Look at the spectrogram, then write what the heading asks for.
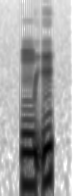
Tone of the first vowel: rising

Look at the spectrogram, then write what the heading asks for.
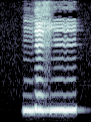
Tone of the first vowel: high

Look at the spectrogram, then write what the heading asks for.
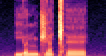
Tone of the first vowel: low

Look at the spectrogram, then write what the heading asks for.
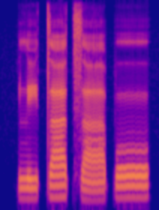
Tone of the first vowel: low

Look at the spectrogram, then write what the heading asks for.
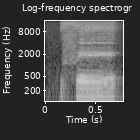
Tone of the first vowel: low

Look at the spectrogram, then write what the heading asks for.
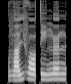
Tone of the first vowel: rising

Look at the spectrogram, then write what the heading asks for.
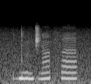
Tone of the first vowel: low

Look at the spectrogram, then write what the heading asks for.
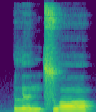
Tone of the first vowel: low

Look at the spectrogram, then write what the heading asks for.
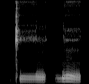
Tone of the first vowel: low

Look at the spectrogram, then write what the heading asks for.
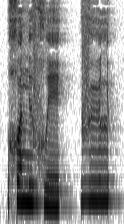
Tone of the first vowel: high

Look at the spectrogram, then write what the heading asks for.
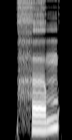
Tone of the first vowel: rising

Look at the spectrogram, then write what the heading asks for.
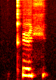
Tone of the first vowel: high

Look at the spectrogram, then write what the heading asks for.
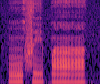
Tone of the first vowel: low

